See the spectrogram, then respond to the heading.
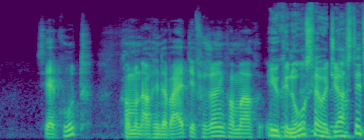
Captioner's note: speaks in foreign language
